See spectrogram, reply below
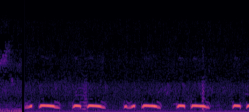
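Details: Dove used as bait calling close and loud after a click: repeated pairs of a short coo and a longer falling coo, five pairs in about four seconds.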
